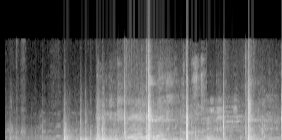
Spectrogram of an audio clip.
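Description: Skateboard clacks and knocks, a string of sharp irregular hits starting about a second in, with voices calling out over them.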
